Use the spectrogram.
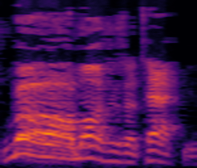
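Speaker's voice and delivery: loud, drawn-out mock roar; mock monster attack. Game master mocking mindless combat encounters, loud and overblown. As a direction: blare it out like a crude ambush.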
